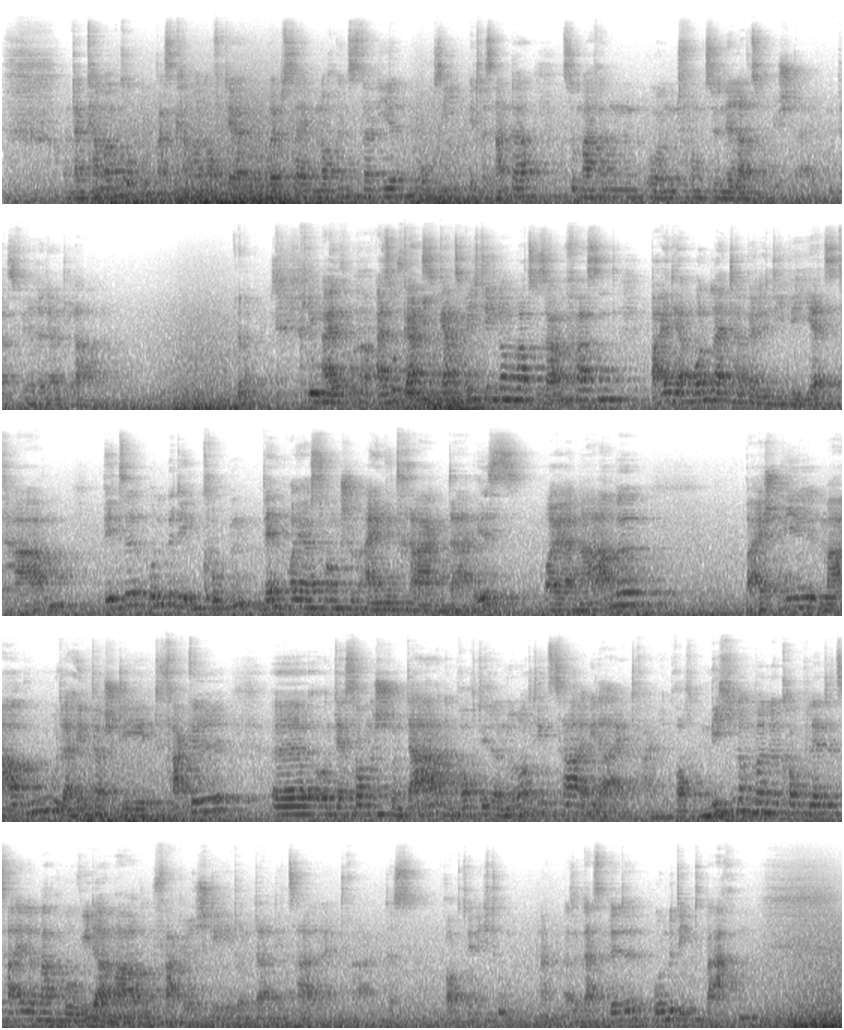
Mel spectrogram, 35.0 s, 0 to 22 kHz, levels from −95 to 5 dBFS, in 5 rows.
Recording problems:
off-mic speech; far
room echo; noticeable; dies away in 0.8 s
wind noise on the microphone; occasional gusts; 15 dB below the speech
uneven, jittery; strongly; from 3.5 to 34 s

